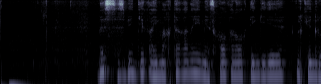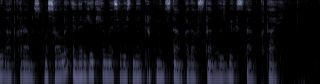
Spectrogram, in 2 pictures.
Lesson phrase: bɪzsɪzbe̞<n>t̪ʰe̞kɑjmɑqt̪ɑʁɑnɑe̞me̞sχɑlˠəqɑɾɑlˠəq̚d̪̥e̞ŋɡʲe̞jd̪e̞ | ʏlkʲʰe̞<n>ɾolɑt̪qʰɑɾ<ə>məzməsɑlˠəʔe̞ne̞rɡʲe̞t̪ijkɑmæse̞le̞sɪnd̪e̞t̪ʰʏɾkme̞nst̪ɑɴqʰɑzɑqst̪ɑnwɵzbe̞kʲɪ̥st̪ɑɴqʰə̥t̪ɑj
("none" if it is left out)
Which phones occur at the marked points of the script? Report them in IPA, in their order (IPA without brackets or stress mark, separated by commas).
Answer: n, n, ɑ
